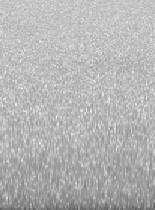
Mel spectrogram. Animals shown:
forest ambience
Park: Marsh-Billings-Rockefeller National Historical Park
